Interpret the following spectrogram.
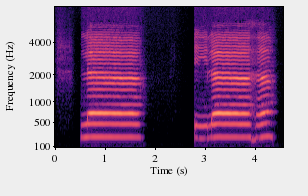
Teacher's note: کھڑی زبر کی وجہ سے اس کو لمبا ادا کیا ہے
